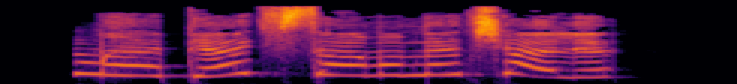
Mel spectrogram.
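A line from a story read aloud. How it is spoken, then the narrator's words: Indignant shout. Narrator (Russian): возмущенно закричала Фрэн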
